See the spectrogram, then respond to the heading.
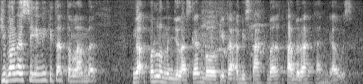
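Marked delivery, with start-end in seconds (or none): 0.0-1.4 high-pitched mock scolding; mildly cross, raised-pitch complaint; imitating annoyed scolding. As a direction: scold like a fed-up event organiser. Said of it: "Panitia marah-marah".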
